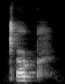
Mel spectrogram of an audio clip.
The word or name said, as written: ch'ok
